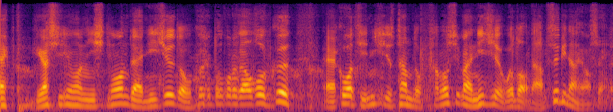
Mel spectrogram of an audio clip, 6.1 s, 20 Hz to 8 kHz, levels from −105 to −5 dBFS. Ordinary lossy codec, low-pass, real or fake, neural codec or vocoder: none; 7.2 kHz; fake; codec, 16 kHz, 0.8 kbps, ZipCodec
